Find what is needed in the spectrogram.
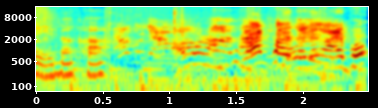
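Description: Speech over background music: a woman's voice finishes a sentence in the first half-second, then high-pitched voices take over.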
